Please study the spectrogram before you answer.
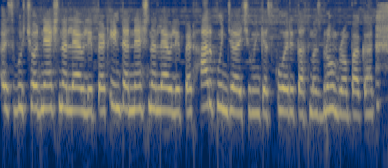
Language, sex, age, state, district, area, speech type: Kashmiri, female, 18-30, Jammu and Kashmir, Budgam, rural, spontaneous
